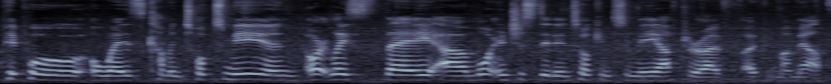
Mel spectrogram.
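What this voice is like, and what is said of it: Australian accent. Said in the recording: “coming from Australia ... my accent”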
